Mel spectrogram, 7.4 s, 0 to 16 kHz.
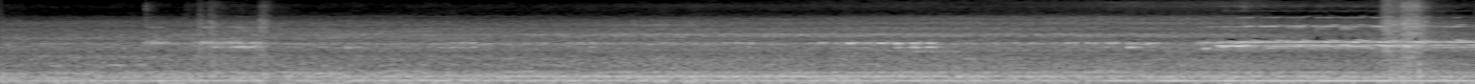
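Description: Elizabeth line Class 345 electric train running into the platform and slowing to a stop. Its traction equipment gives a steady hum, and a high brake squeal rises near the end.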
